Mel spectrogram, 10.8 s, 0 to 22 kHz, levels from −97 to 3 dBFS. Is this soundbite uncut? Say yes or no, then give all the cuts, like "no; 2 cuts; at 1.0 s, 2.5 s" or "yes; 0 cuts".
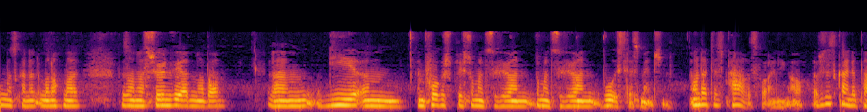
no; 3 cuts; at 3.3 s, 6.7 s, 7.8 s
